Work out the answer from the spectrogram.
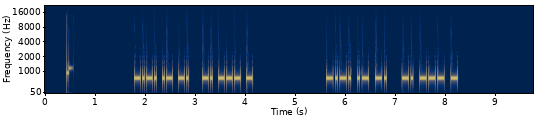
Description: Morse code, heard as a keyed tone, about 29 wpm, 700 Hz. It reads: CAN NOT CAN NOT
